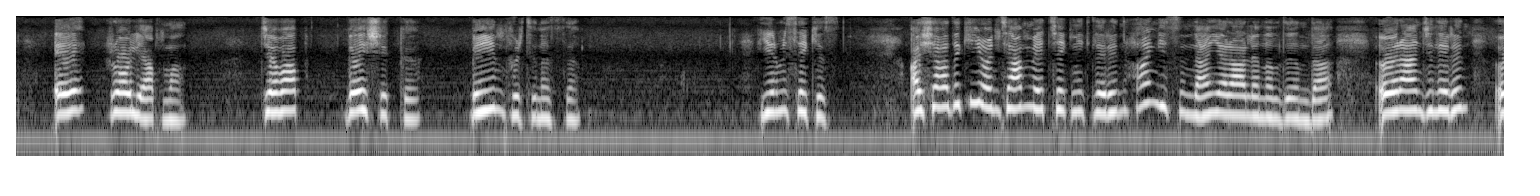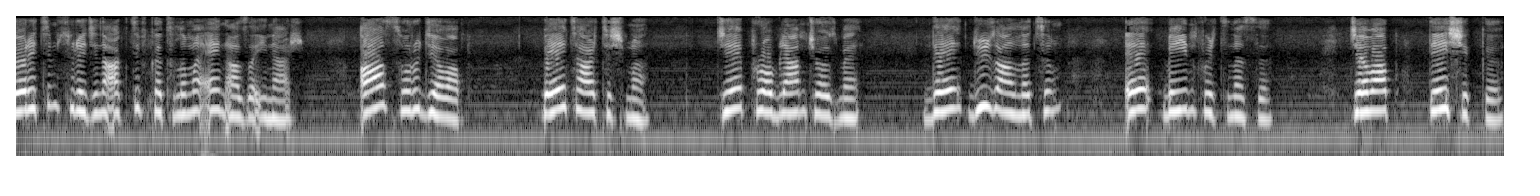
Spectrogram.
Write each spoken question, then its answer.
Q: Aşağıdaki yöntem ve tekniklerin hangisinden yararlanıldığında öğrencilerin öğretim sürecine aktif katılımı en aza iner.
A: Cevap D şıkkı. Düz anlatım.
